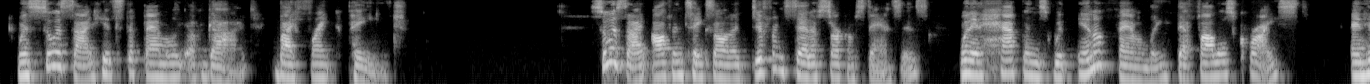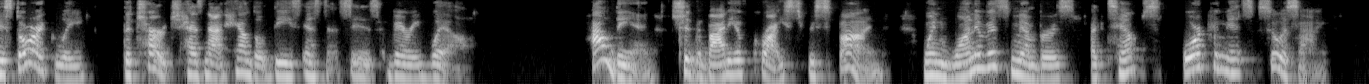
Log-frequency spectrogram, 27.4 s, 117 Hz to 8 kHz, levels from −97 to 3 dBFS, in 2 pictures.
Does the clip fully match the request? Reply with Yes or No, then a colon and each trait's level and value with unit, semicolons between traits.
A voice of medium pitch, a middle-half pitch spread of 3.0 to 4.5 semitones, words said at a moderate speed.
No: medium, 180 Hz; average, 3.7 semitones; slow, 125 wpm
